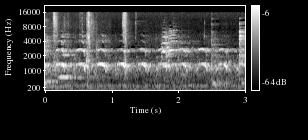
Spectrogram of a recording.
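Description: Geese honk repeatedly and loudly nearby, a steady run of overlapping calls with no talking.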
